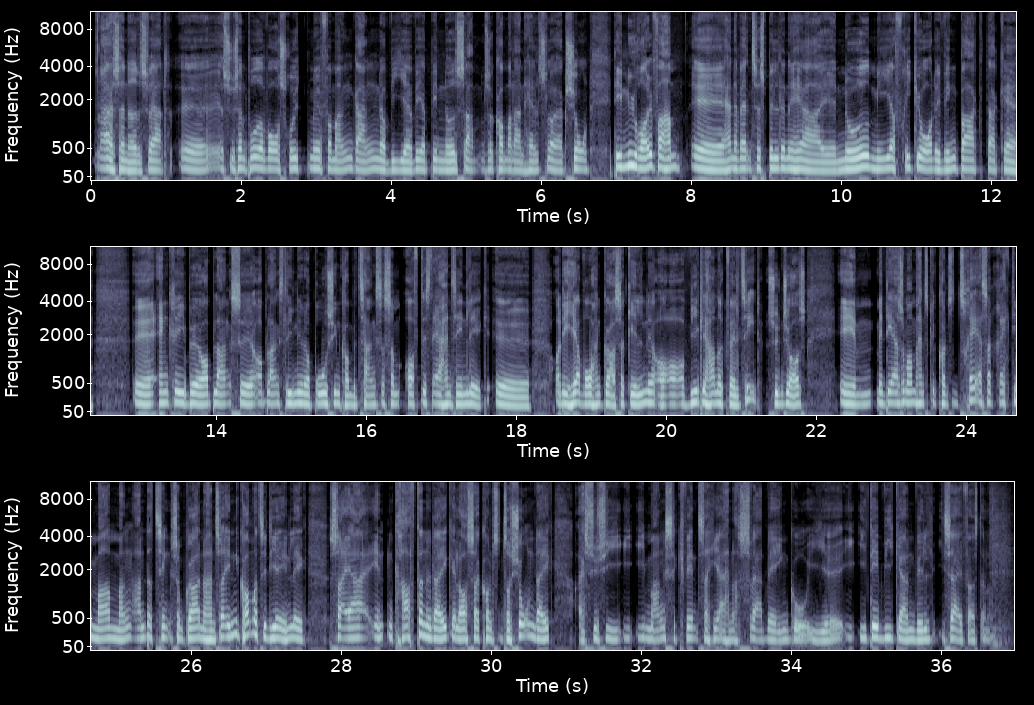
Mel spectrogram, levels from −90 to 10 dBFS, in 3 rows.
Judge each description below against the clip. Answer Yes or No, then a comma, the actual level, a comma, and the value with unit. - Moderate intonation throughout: No, narrow, 2.3 semitones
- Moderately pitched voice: Yes, medium, 155 Hz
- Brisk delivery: Yes, fast, 255 wpm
